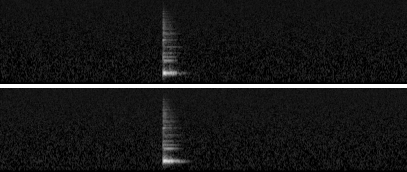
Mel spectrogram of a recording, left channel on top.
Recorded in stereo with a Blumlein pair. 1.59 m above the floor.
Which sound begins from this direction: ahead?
A cowbell, at 1.6 s.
